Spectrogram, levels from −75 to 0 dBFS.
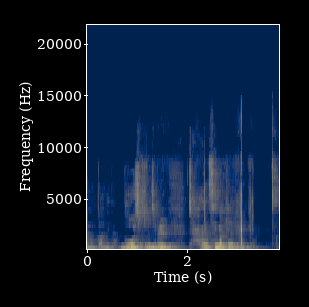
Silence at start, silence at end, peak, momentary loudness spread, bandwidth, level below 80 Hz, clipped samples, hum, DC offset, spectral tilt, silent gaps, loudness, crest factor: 0 s; 0 s; -6 dBFS; 16 LU; 15.5 kHz; -66 dBFS; under 0.1%; none; under 0.1%; -4.5 dB/octave; none; -29 LUFS; 22 dB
